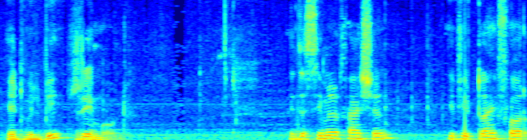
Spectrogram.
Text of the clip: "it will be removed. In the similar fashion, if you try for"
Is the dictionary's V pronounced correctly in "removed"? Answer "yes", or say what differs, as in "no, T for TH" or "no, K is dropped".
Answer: no, V is dropped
